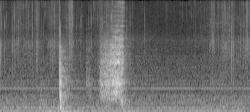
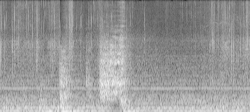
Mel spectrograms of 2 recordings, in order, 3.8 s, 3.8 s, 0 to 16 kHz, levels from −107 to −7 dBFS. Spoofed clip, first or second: second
